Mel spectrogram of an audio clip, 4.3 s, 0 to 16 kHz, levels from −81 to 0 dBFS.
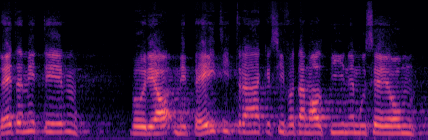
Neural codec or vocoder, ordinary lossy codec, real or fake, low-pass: vocoder, 44.1 kHz, 128 mel bands every 512 samples, BigVGAN v2; Opus, 24 kbps; fake; 14.4 kHz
